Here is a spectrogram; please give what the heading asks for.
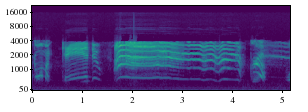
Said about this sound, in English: Scream like a woman!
